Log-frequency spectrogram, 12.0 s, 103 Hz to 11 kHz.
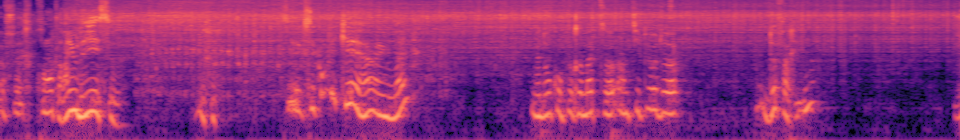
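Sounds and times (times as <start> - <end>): sauce sizzling in a wok: 0.7 - 12.0
whisking sauce: 1.1 - 5.8.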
